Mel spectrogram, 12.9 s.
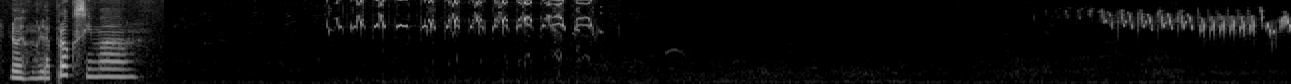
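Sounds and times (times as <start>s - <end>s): faint outdoor background noise: 0.0s - 12.9s
bird sharp chirps: 3.2s - 6.1s, 11.0s - 12.9s.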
